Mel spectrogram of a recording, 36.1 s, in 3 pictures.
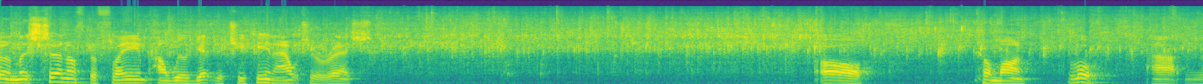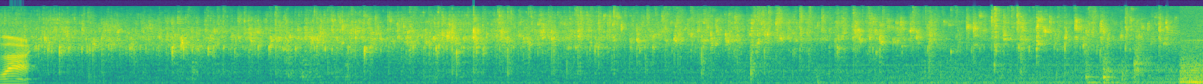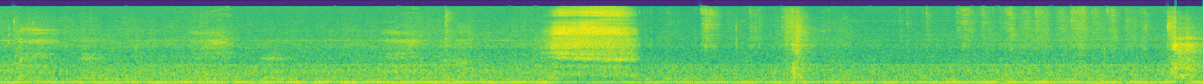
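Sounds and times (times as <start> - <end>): chicken frying in oil: 0.0 - 23.8, 29.5 - 36.0
steady low hum: 23.7 - 36.0.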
